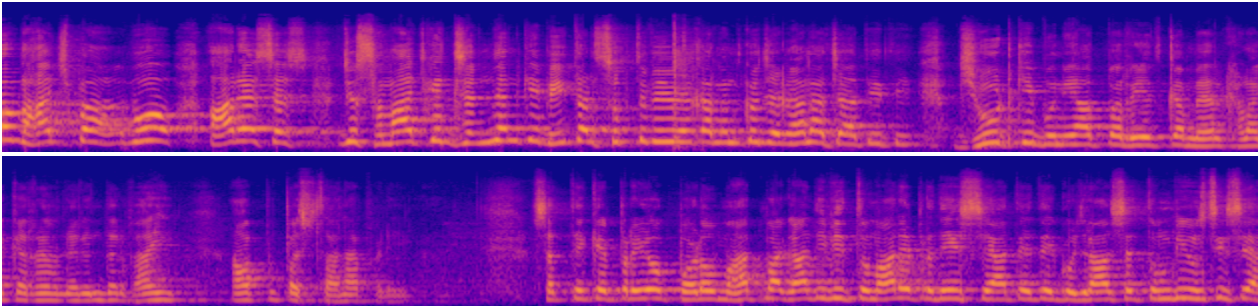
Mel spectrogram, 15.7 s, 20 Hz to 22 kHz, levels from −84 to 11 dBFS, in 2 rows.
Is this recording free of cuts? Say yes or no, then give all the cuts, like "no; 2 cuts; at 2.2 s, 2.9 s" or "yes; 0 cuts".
yes; 0 cuts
